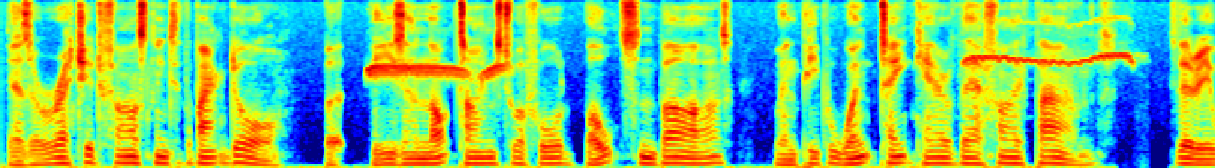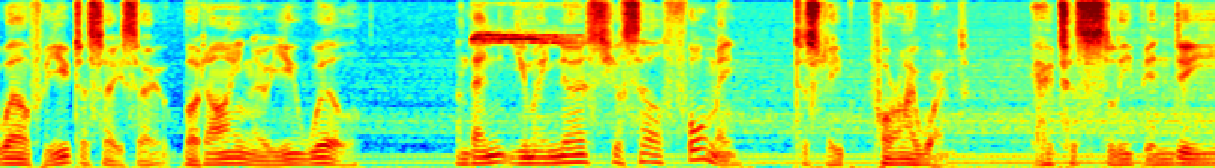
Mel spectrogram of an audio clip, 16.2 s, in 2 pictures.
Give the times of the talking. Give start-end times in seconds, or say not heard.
0.0-16.1.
